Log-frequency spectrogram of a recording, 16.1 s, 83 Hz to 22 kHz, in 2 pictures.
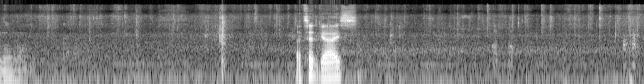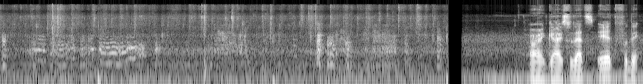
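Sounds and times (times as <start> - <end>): hens clucking: 0.0 - 13.7.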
